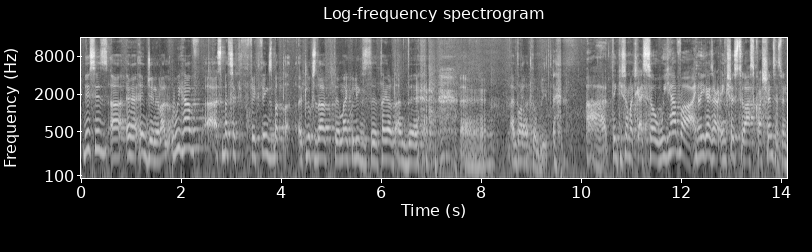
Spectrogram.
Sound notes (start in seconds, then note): 6.3 laughs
